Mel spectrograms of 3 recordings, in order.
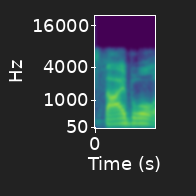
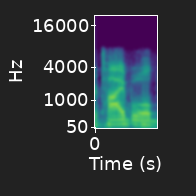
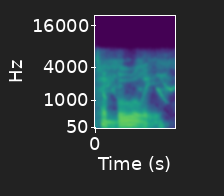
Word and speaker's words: Thibault: Uh, it is either Matisse Thibault or Tybull, but it is definitely not Tabouli.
